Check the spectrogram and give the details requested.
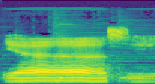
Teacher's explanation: Ya-nya itu huruf dari mukhaffaf, sinnya itu huruf dari musyabba. Maka ya-nya itu 2 harokat, sinnya itu 6 harokat.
